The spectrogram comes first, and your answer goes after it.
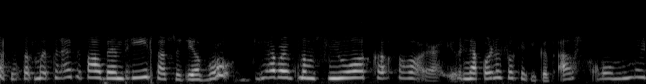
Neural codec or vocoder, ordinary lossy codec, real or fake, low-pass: codec, 24 kHz, 0.9 kbps, WavTokenizer, small release; Opus, 64 kbps; fake; 10.8 kHz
